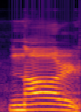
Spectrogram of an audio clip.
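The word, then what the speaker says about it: gnarled: Twisted मुड़ी हुई, bones हड्डियाँ, रिसाइटिंग दोहराते हुए, फादर्स नॉर्ड, देखिए नॉर्ड में जी साइलेंट है, जी को नहीं पढ़ेंगे।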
